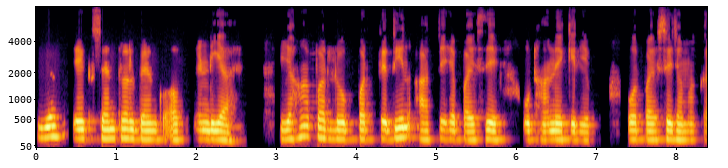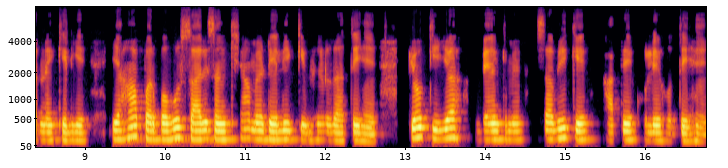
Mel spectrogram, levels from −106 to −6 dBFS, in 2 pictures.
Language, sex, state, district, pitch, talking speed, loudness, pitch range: Hindi, male, Jharkhand, Jamtara, 135 Hz, 155 wpm, -17 LUFS, 130-145 Hz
